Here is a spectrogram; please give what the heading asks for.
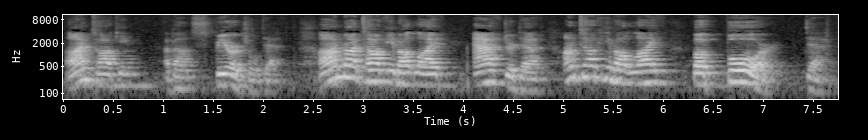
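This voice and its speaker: A man giving a dramatic staged reading, part storytelling and part preaching, with deliberate, emphatic phrasing. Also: a little high, very animated, fairly bright tone. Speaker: student performer reading a dramatic sermon. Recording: echoey hall, recorded from far off.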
